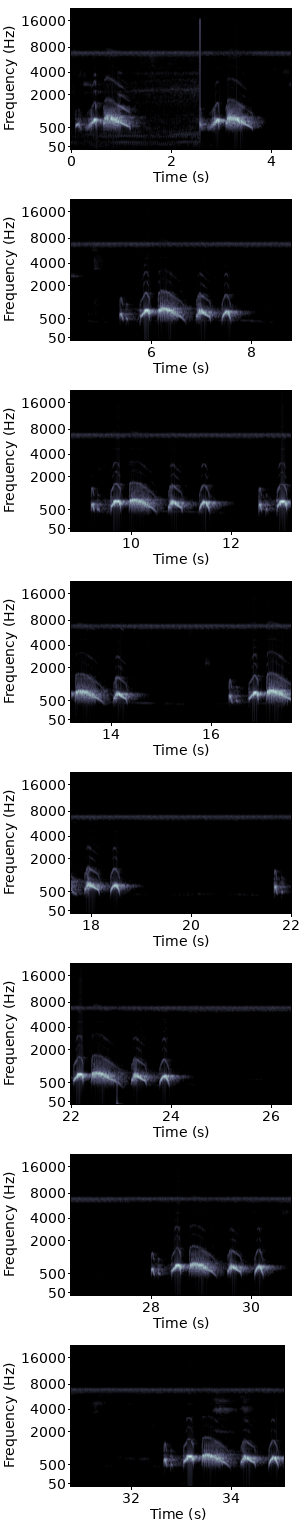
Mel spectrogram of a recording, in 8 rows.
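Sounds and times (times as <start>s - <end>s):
dove cooing: 0.0s - 3.9s, 5.4s - 8.2s, 9.2s - 12.0s, 12.6s - 15.3s, 16.3s - 19.0s, 21.6s - 24.4s, 28.0s - 30.7s, 31.4s - 35.0s.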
